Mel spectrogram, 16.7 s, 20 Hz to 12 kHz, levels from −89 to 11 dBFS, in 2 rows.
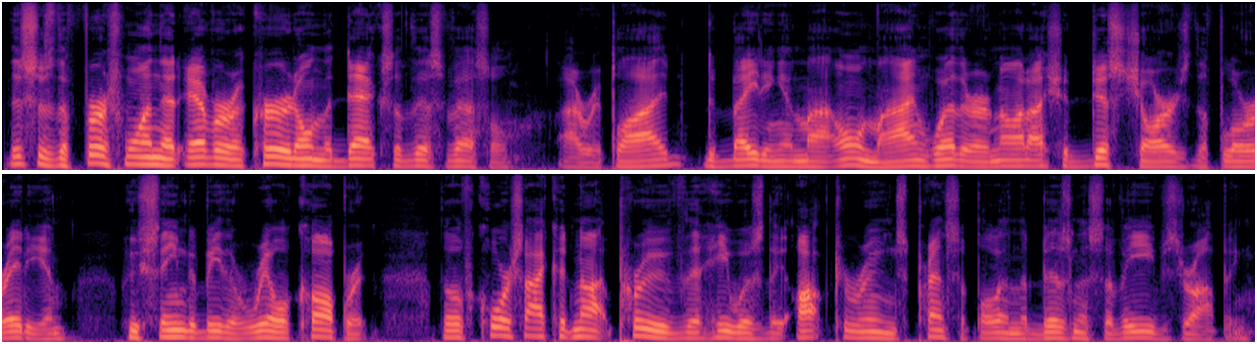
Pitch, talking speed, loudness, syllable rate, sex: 115 Hz, 195 wpm, -19 LUFS, 5.2 syllables/s, male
